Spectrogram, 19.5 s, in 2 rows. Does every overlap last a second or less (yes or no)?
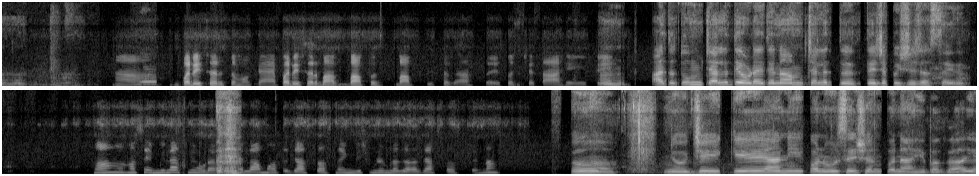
yes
